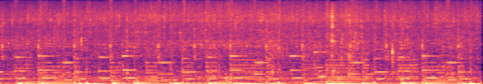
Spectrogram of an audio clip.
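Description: Squash chunks sizzling in hot oil in a stainless steel pan while a spatula stirs them, with small crackles through the hiss. Background music with a pulsing bass plays underneath.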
